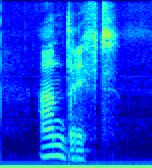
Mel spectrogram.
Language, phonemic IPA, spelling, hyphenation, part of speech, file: Dutch, /ˈaːn.drɪft/, aandrift, aan‧drift, noun, Nl-aandrift.ogg
- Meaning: 1. the force with which something is being driven; an impulse 2. the drive to act, especially by an inner feeling; an urge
